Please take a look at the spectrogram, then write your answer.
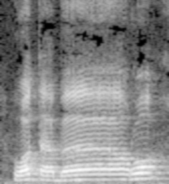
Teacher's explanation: را پر زبر ہے، را کو پر پڑھا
